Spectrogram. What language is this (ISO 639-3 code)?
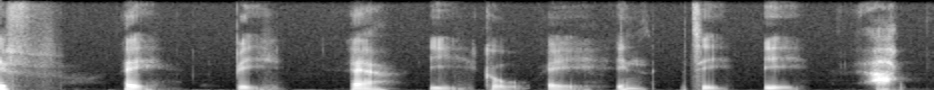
dan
